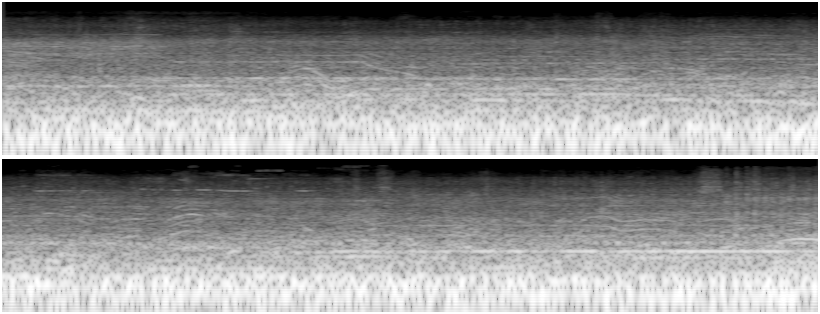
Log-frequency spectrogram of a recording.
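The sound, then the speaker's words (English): A steady, loud roar of motorcycle engines rolls past without pause, a dense rumbling procession of bikes, with muffled voices mixed into the noise. A motorcycle club parading down Main Street in Jackson, Ohio, in the evening, with a big crowd lining the street. “This is the Apple City Motorcycle Club here in Jackson, Ohio. Their way down Main Street.”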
